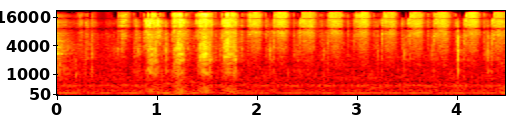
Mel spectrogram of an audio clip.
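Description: Cotton swab or cloth rubbed with alcohol over orchid leaves to kill bugs, giving close, soft, repeated scrubbing strokes with a slightly pulsing rhythm, with no talking.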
